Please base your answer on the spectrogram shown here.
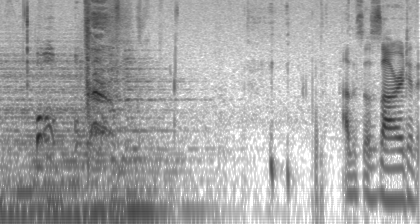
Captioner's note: laughing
